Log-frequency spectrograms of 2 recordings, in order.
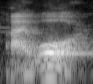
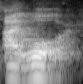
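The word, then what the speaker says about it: עור: I is pronounced by itself. I and you have war. I war. You understand? This is pronounced by itself. And these two are pronounced together.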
